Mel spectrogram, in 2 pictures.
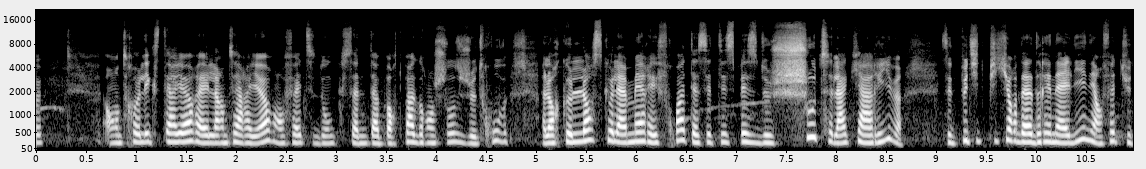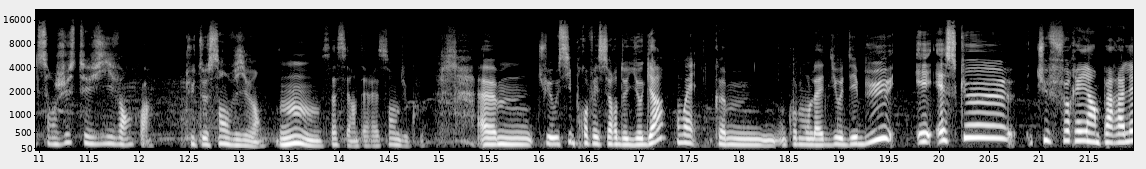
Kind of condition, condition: setting, outdoors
